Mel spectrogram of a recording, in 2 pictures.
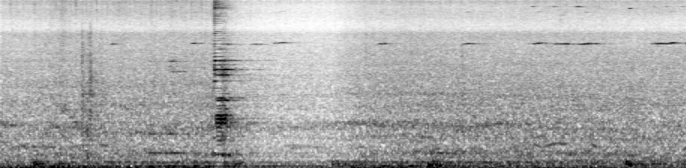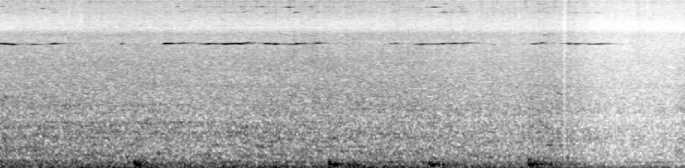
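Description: Police motorcycles riding slowly past: a steady low engine rumble, with a short click about two seconds in.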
